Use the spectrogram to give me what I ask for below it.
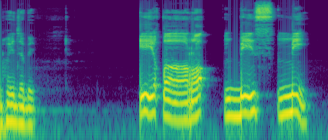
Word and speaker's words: اقرأ: ইকরা বিসমি। কফ কলকলার হরফ, উপরের দিকে ধাবিত করে ধাক্কা দিয়ে উচ্চারণ করতে হবে।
